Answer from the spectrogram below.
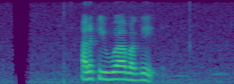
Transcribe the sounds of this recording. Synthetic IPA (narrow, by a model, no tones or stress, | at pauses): ɐɾəkiwʋaːʋɐɡeː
